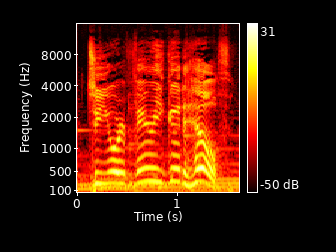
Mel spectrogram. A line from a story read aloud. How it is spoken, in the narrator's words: cried the shepherd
